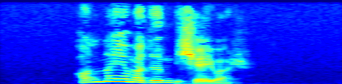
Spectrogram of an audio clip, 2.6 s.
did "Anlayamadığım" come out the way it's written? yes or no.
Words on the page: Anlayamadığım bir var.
yes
